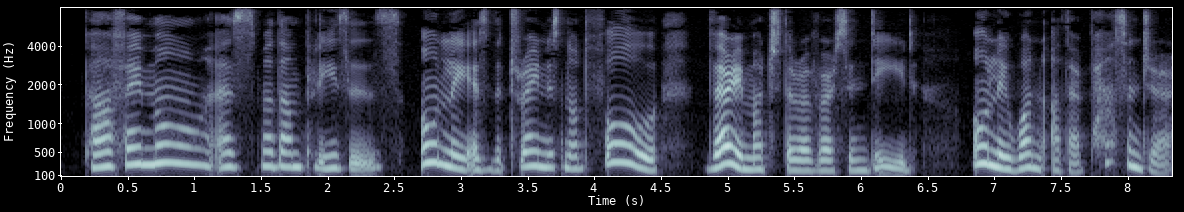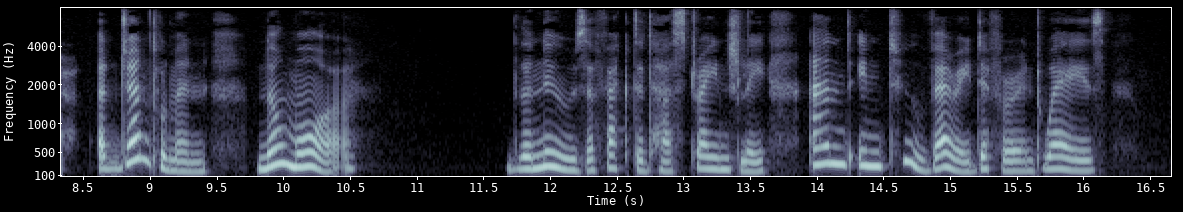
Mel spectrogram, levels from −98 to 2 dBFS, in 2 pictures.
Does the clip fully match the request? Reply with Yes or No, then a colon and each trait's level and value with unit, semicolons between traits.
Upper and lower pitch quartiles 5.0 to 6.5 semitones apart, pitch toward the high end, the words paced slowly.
Yes: wide, 5.4 semitones; high, 220 Hz; slow, 130 wpm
